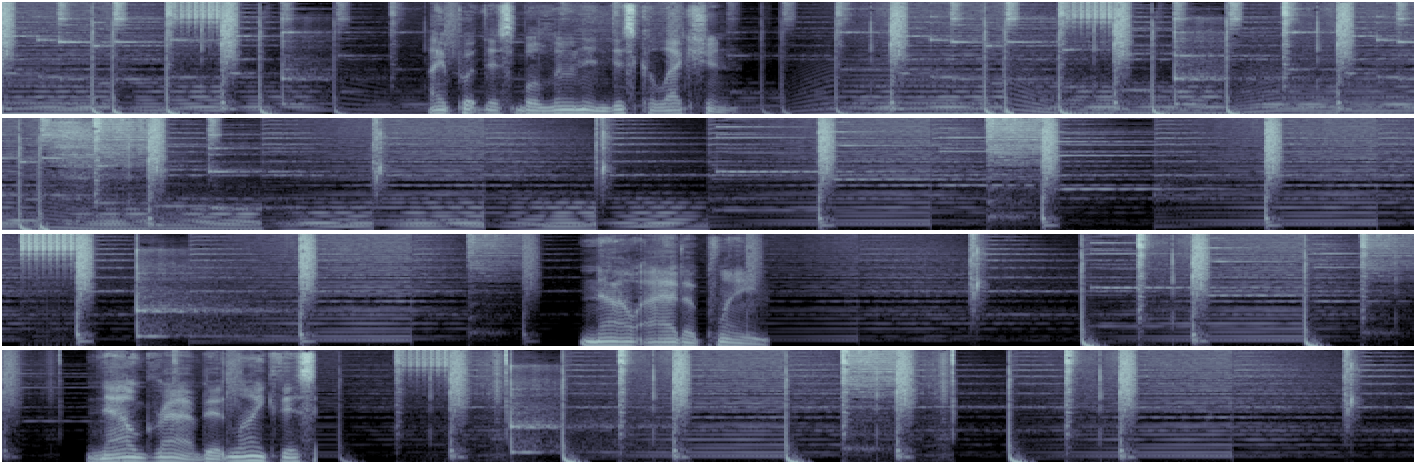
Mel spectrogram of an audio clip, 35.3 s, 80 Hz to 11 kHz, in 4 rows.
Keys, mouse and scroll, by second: 3.4 click, 8.1 click, 12.0 click, 13.0 click, 13.9 scroll down 4, 15.5-18.6 middle drag, 20.9 shift+a, 23.2-24.5 middle drag, 24.5-25.3 scroll up 1, 26.8 KP_1, 28.4 click.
